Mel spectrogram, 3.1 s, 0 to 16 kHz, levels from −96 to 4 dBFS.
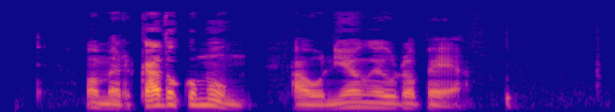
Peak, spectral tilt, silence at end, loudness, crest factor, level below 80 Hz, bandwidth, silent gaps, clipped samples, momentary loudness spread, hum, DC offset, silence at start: -10 dBFS; -6 dB/octave; 0.8 s; -32 LUFS; 24 dB; -76 dBFS; 11.5 kHz; none; under 0.1%; 13 LU; none; under 0.1%; 0.45 s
